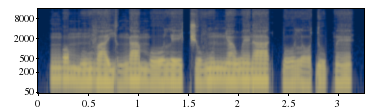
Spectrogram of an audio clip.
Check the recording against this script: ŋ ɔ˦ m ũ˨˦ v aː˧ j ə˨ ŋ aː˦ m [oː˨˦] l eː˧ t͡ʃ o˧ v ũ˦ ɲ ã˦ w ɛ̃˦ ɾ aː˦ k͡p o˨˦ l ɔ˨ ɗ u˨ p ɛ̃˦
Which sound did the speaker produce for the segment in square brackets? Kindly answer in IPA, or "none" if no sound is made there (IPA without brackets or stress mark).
oː˨˦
